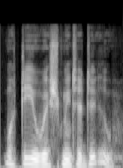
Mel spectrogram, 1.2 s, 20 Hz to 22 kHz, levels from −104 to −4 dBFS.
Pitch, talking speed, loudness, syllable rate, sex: 130 Hz, 340 wpm, -13 LUFS, 6.3 syllables/s, male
